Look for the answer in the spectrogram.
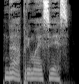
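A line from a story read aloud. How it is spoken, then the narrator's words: Hoarse croak. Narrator (Russian): прохрипел Элохар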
